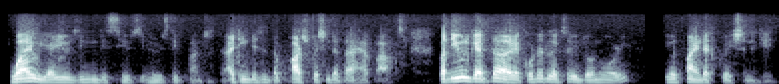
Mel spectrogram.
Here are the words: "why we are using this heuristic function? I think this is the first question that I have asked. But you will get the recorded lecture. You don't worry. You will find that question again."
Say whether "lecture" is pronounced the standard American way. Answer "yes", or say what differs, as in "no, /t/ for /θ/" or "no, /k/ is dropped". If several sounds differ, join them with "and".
no, /s/ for /tʃ/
